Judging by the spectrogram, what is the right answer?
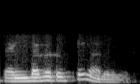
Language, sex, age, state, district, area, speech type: Malayalam, male, 18-30, Kerala, Wayanad, rural, conversation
